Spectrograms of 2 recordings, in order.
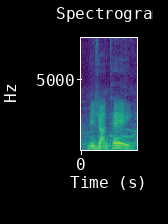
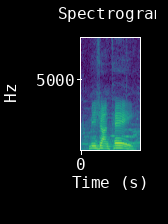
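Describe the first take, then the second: First: It is said with a French-style pronunciation. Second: The same.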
